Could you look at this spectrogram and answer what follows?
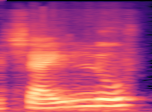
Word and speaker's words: Shiluv: usted tiene que aprenderse se llama Shailuf, que se escribe Shilu y la B pequeñita o la B de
